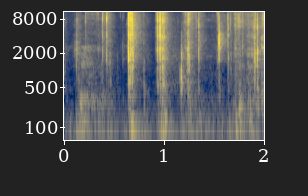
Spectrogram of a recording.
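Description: A clear plastic pouch being cut open, the thin plastic tearing and crinkling in a series of short, sharp crackles.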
